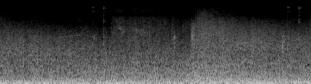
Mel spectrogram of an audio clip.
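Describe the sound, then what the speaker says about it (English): Loud, dense rumbling explosions in Star Trek Online space combat, with heavy low-end booms rolling continuously, one blast blending into the next. "And those explosions are loud."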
